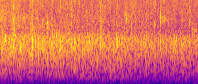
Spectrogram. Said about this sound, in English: They are here in the House this evening. I would love to give them a round of applause and recognition for this.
